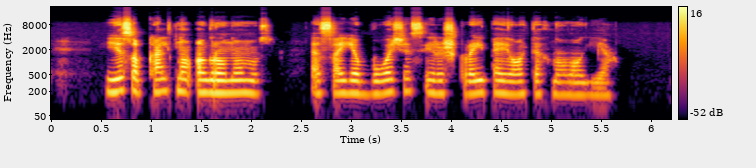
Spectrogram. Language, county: Lithuanian, Vilnius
